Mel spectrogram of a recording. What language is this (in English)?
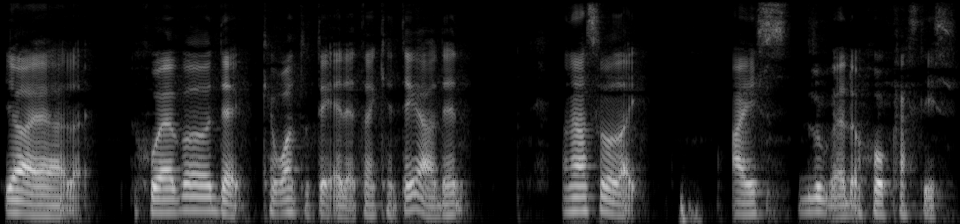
English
